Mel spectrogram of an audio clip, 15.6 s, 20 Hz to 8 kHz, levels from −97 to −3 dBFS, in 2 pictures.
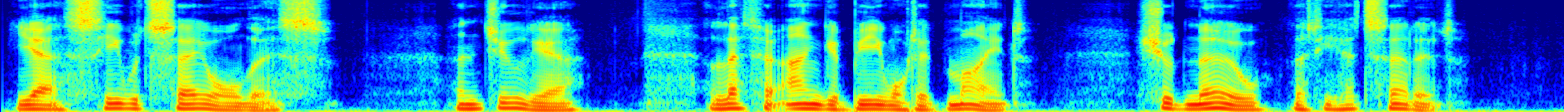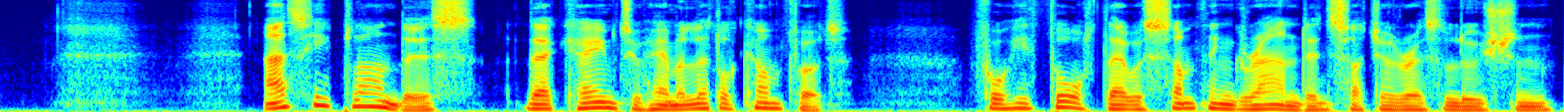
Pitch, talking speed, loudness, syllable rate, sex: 110 Hz, 170 wpm, -20 LUFS, 5.0 syllables/s, male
